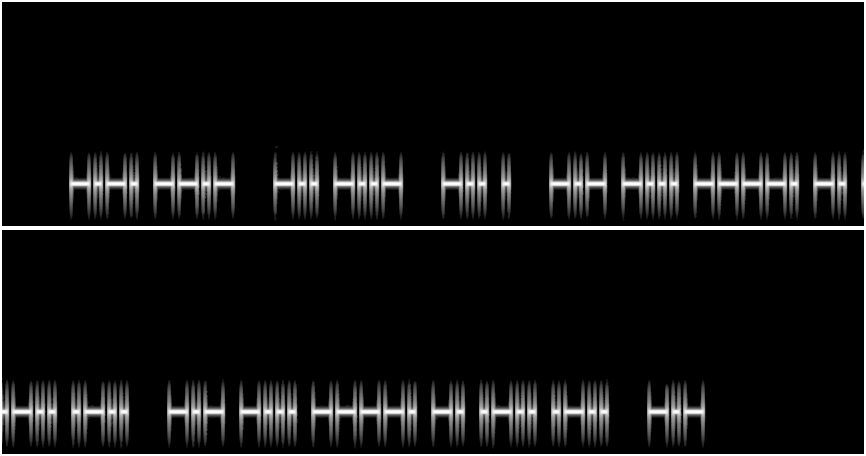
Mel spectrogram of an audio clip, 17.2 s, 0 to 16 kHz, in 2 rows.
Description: Morse code, heard as a keyed tone, about 20 wpm, 700 Hz. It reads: CQ DX DE KB9NLL KB9NLL K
